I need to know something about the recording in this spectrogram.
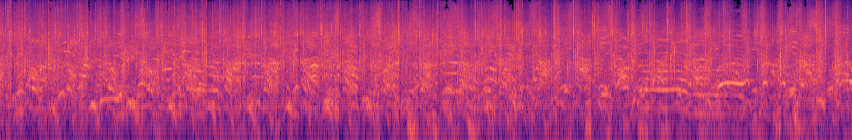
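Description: Men and women call out and cheer close by.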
